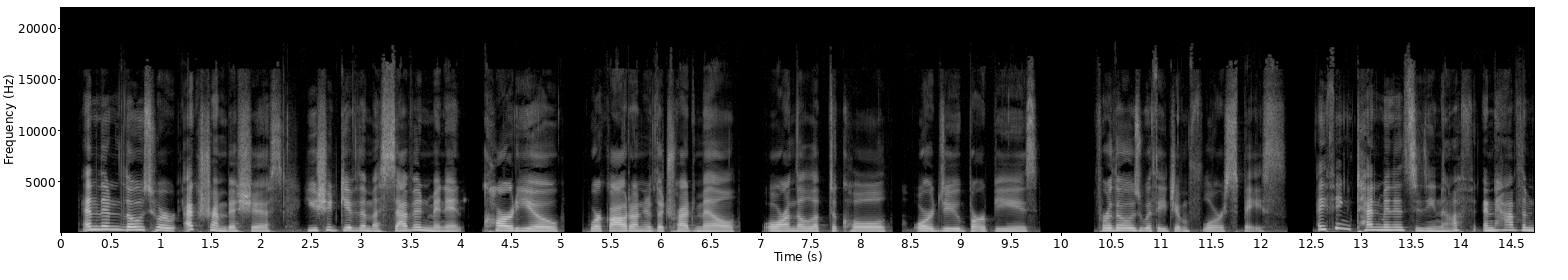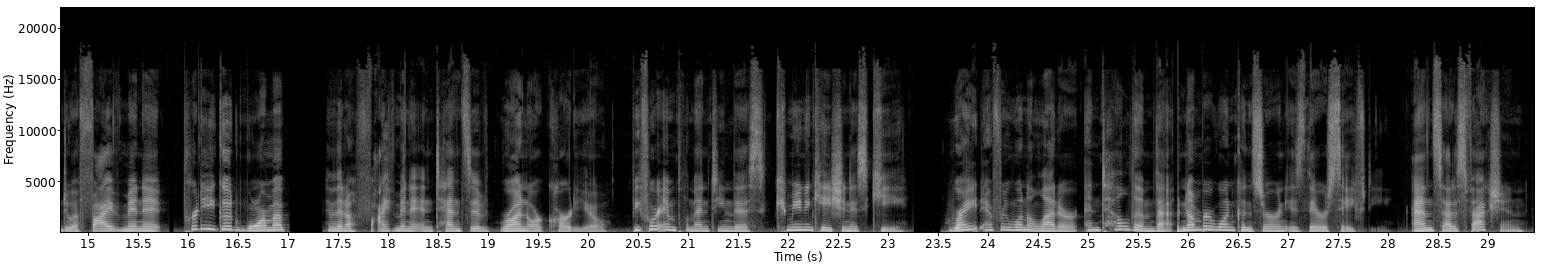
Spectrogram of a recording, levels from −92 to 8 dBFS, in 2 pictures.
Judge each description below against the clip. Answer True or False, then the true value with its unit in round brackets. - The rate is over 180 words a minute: False (160 wpm)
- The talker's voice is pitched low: False (210 Hz)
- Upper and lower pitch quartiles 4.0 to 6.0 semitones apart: True (4.7 semitones)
